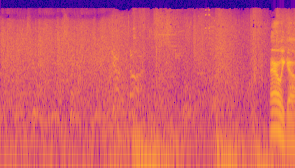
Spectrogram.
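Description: Blades clash and slash with sharp metallic hits.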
